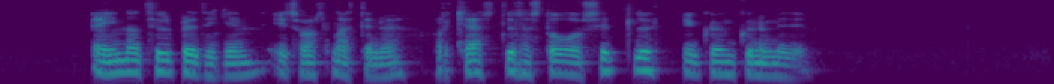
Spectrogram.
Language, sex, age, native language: Icelandic, male, 20-29, Icelandic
